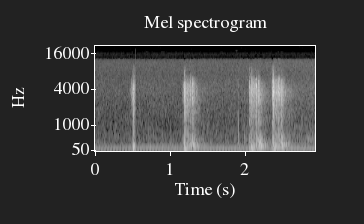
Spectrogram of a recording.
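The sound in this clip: Typewriter keys are stabbed reluctantly, producing four separate sharp clacks at uneven intervals. The strikes are faint against a quiet background, with no talking.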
